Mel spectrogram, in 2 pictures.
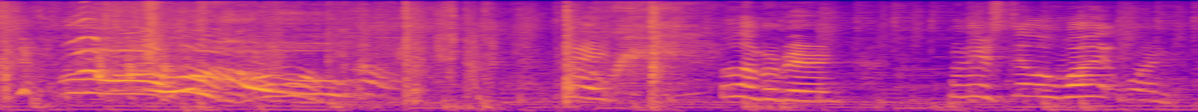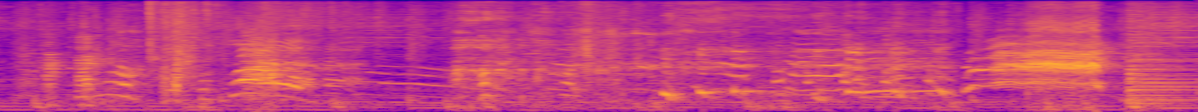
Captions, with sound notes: Whoa! Hey, Lumber Baron there's still a white one. (splash) (laughs)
